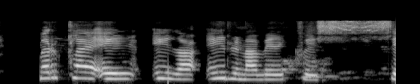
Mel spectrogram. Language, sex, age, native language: Icelandic, female, 18-19, Icelandic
